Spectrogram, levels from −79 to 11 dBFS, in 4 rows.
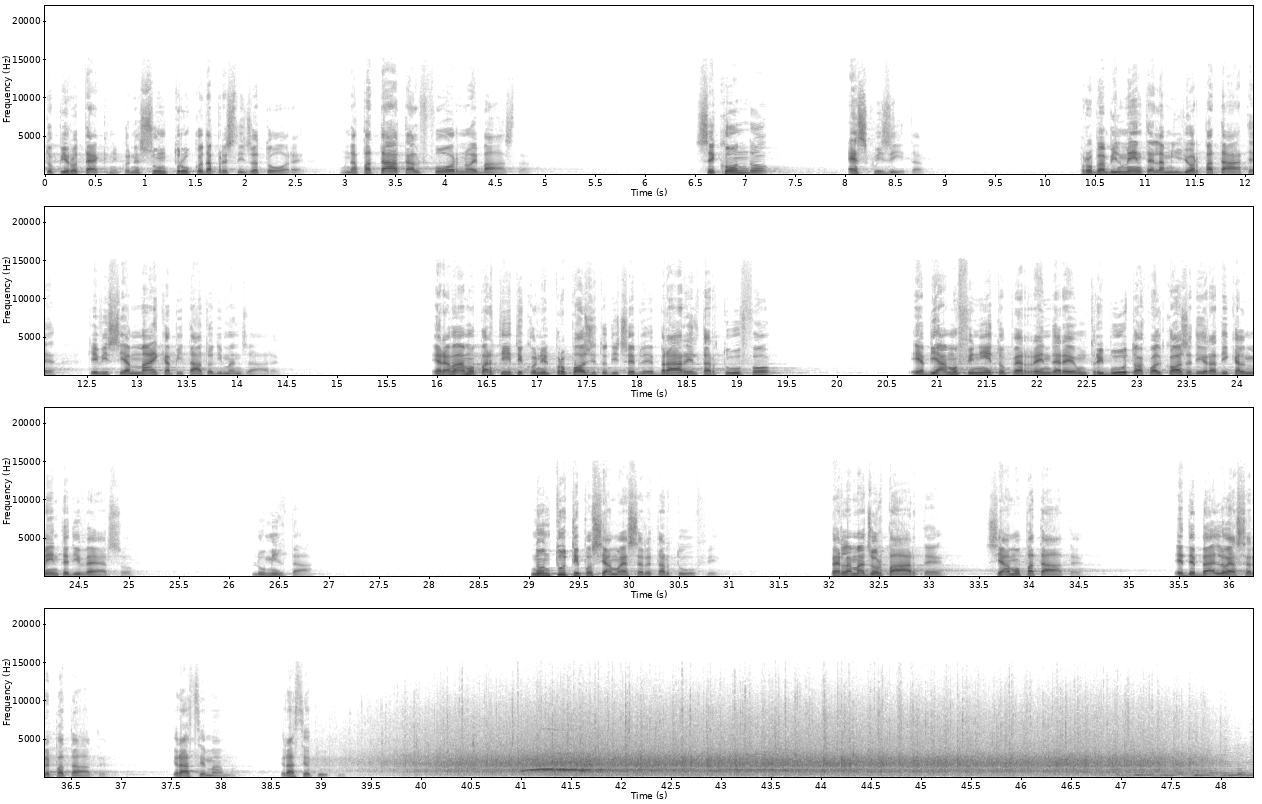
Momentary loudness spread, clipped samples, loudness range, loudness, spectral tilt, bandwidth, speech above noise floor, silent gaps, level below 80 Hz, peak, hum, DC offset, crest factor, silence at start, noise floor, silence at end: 14 LU; under 0.1%; 7 LU; -27 LUFS; -3.5 dB/octave; 15.5 kHz; 49 dB; none; -78 dBFS; -8 dBFS; none; under 0.1%; 20 dB; 0 s; -76 dBFS; 0 s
